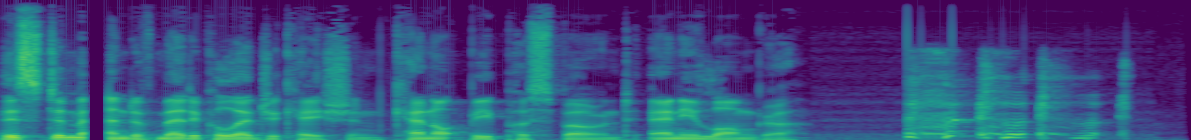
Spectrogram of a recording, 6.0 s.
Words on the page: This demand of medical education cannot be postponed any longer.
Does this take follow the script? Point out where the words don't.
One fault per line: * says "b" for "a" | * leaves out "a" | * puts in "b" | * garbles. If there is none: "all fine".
all fine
